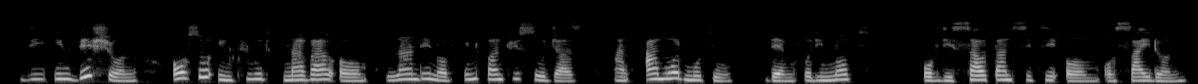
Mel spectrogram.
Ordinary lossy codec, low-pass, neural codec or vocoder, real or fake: none; none; none; real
